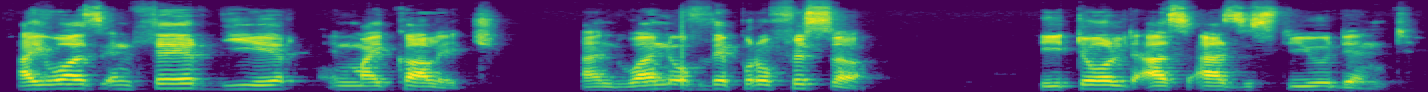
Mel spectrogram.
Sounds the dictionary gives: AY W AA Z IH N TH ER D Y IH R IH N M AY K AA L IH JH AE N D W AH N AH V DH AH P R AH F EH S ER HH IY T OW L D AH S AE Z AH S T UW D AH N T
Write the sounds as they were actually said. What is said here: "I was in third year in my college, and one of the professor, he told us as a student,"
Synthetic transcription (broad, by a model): AY W AA Z IH N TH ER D Y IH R IH N M AY K AA L IH JH AE N D W AH N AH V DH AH P R AH F EH S ER HH IY T OW L D AH S AE Z AH S T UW D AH N T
